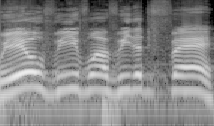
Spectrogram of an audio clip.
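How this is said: It is said with strong, forceful conviction.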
